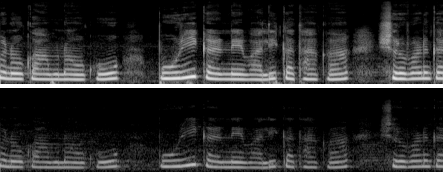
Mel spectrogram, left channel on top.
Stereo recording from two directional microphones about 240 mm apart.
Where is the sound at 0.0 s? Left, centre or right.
Left.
